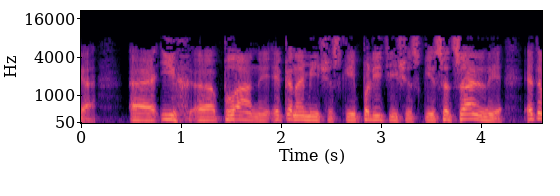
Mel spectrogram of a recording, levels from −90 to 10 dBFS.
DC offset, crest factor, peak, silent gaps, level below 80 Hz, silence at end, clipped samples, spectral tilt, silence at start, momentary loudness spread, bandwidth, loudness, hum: under 0.1%; 14 dB; -6 dBFS; none; -50 dBFS; 0 s; under 0.1%; -5 dB/octave; 0 s; 6 LU; 8.8 kHz; -21 LUFS; none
